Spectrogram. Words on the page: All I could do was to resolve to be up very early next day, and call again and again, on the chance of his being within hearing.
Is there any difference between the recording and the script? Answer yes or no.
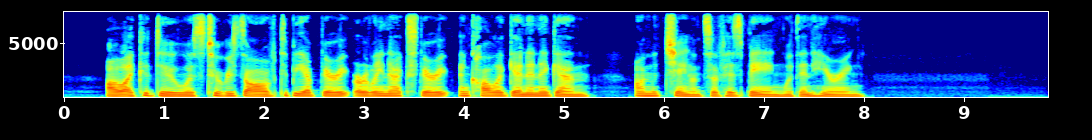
yes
